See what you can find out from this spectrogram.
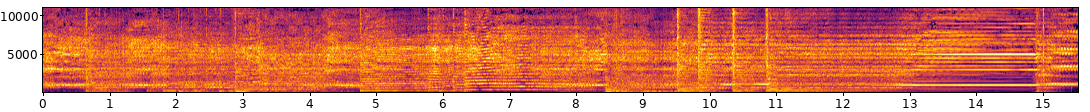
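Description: Distorted electric guitar, played live on France Inter radio as part of an IRCAM festival, plays loud, gritty notes and chords, then builds into a sustained, steady Larsen feedback howl near the end, with no voices.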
